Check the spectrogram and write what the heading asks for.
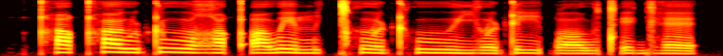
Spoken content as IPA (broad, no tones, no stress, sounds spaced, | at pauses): qʰ e qʰ uː ʈ uː ʁ u qʼ ɔ w e m i ǀʰ ʊː ʈʰ uː j ʊː ʈ i ɓ ɔː w tʼ e ɡʱ ɛ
